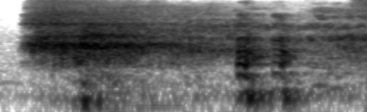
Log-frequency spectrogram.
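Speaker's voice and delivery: long, forceful voiceless exhale; roaring breath with no voice; lion's breath. Shown as a demonstration. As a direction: demonstrate a big, open-throated lion's breath out. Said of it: "lion's breath".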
